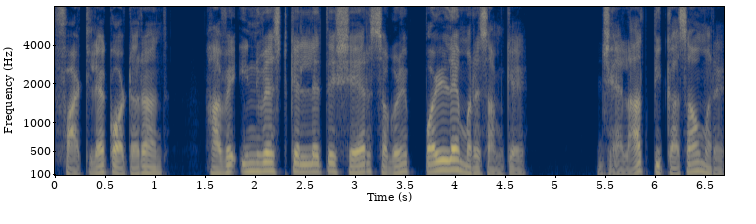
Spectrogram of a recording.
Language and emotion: Goan Konkani, sad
